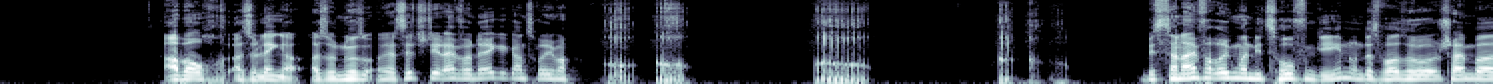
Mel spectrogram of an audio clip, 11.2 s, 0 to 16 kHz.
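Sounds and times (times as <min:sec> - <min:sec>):
speech: 0:01.2 - 0:04.8, 0:08.6 - 0:11.1
person imitating a pig's grunting: 0:04.5 - 0:05.2, 0:06.1 - 0:06.6, 0:07.4 - 0:08.1.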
